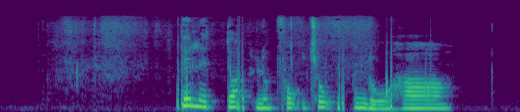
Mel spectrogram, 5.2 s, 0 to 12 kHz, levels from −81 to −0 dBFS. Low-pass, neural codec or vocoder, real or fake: 7.2 kHz; none; real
